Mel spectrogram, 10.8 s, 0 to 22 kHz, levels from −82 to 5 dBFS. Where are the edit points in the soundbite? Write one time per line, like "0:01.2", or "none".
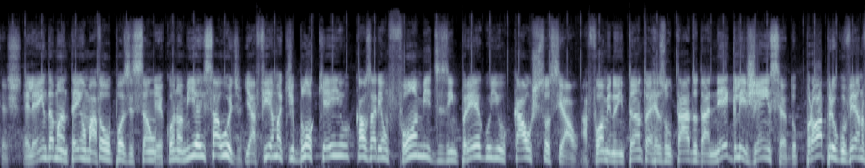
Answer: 0:01.2
0:01.9
0:03.6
